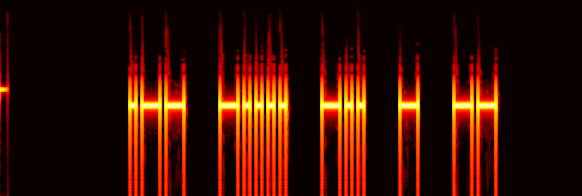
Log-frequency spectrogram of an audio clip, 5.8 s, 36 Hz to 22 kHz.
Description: Morse code, heard as a keyed tone, about 20 wpm, spaced as for 15 wpm, 700 Hz. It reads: W6DTM
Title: 173 Lesson 28g - Number 9 - Call Signs 20wpm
